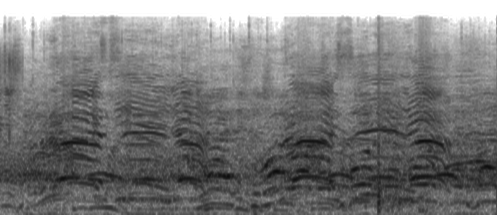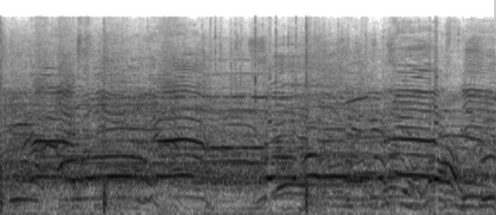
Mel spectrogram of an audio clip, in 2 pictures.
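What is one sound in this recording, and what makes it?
A crowd cheers and chants.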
